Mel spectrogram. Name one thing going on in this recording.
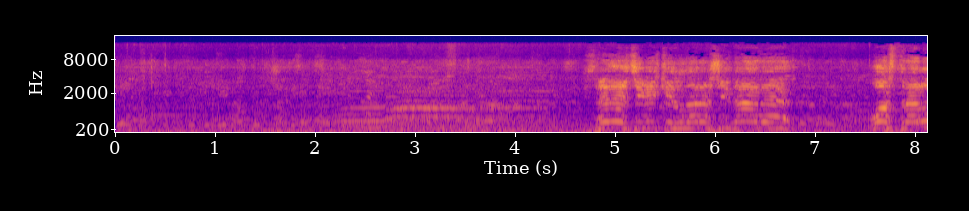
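A large outdoor crowd murmurs and chatters in the distance.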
